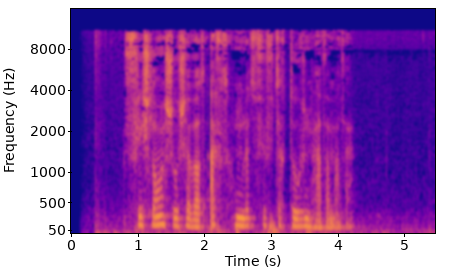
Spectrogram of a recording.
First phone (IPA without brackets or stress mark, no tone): f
